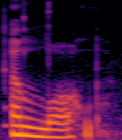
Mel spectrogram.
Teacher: Second letter لام ہے تو حمزة الوصل پر ہم فتح لگا کر پڑھیں گے اور اس کو لائٹ رکھیں گے. اللہ نہیں کہیں گے، اللہ.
